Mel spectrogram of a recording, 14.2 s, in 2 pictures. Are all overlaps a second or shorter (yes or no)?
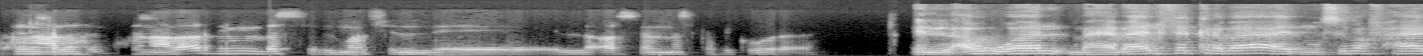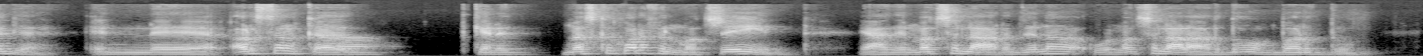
yes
